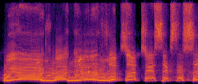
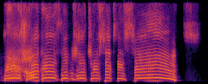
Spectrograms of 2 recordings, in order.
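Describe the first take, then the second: First: It is yelled like a weird loud man. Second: It is yelled in a womanlike voice.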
